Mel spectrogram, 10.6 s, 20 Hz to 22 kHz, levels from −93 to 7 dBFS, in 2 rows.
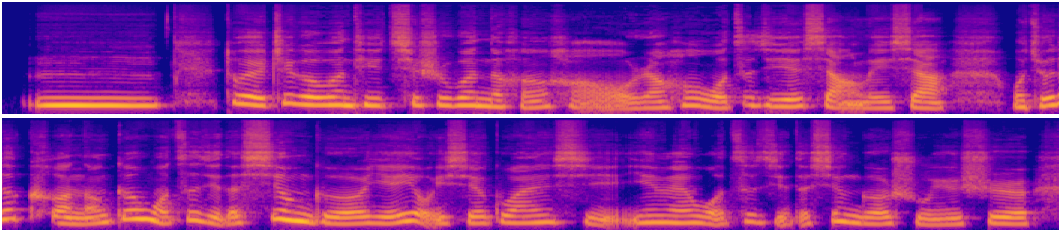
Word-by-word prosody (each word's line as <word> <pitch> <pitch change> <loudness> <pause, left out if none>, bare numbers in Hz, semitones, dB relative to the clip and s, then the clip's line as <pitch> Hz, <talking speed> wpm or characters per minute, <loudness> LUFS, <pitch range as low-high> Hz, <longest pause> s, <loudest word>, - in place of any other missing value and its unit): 嗯， 250 -1 +6 0.3
对， 280 -6 +4
这 305 +4 -3
个 265 -2 +6
问 260 -1 +5
题 245 0 +1
其 250 +1 -5
实 255 0 -3
问 245 -1 +2
得 210 - -1
很 195 -1 -6
好。 215 - -6
然 180 +2 -4
后 245 +2 -3
我 180 -2 0
自 255 - -9
己 230 -3 -4
也 215 +1 +2
想 230 - -2
了 175 - -5
一 175 - -4
下， 175 -2 -2 0.3
我 200 - -2
觉 240 +4 +1
得 320 - 0
可 200 - -2
能 185 +5 -1
跟 325 +6 +2
我 285 - +2
自 290 -2 -3
己 190 - -2
的 190 - -2
性 280 - +4
格 190 -3 +1
也 200 +4 0
有 260 - +1
一 - - -3
些 200 +1 -4
关 215 +2 -4
系。 230 +2 -6
因 220 +1 -3
为 210 -1 -1
我 185 -5 -2
自 235 +4 -9
己 - - -8
的 175 - -9
性 225 +1 -2
格 180 0 -2
属 170 -4 -7
于 170 +2 -5
是， 180 -1 -1
220 Hz, 290 characters per minute, -18 LUFS, 190-250 Hz, 0.3 s, 嗯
